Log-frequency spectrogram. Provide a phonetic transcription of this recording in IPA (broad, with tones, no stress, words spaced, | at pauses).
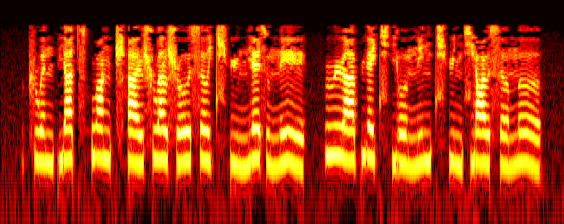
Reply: ʈ͡ʂwə˨˩npjä˥˧t͡sʰwɑ˥˩ŋʈ͡ʂʰa˧˥ɪ̯ ʂwä˥˩ʂo˥ʊ̯sɤ˥t͡ɕʰy˨˩ n̪jɛ˥˩su˩n̪e˥˩ɪ̯ | ɻɻ̩˥˩ ä˥pɥɛ˥˩t͡ɕʰjo˨˩ʊ̯n̪i˧˥n t͡ɕʰy˨˩nɕjɑ˥˩ʊ̯sɤ˧˥ n̪ɤ˥˩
